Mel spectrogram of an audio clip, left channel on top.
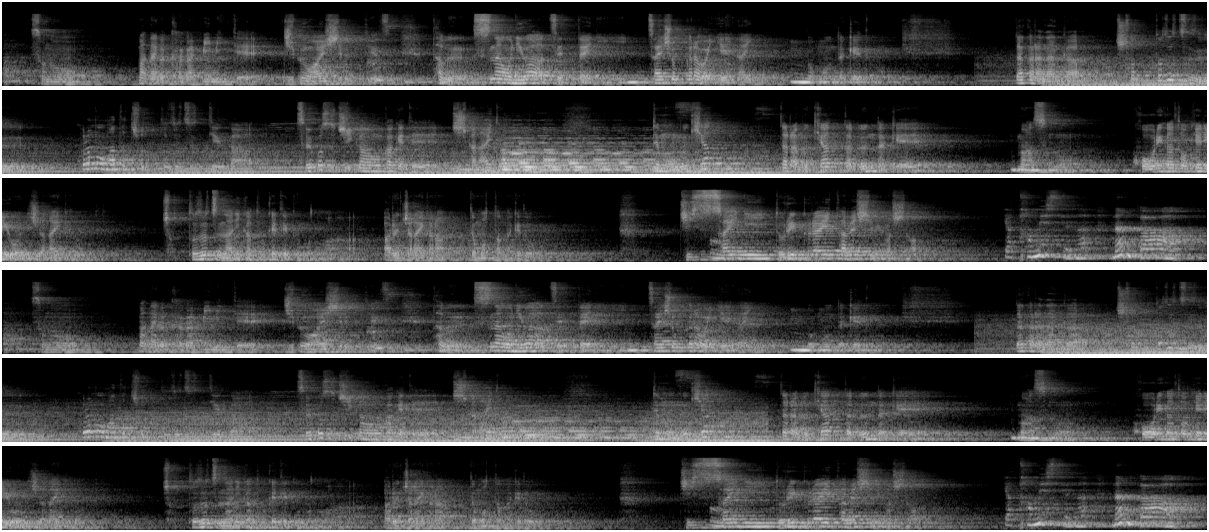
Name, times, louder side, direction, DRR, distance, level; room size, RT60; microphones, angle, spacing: voice 1, 0.3-0.8 1.4-2.5 2.8-7.5 8.1-9.5 10.1-10.8 11.1-12.3 12.8-14.6 15.0-17.9 18.5-19.2 19.8-21.3 22.2-22.8 23.4-24.9 25.7-27.6 27.9-29.5 30.3-30.4 30.9-33.3, left 1 dB, 25° left, 3 dB, 0.7 m, -24 dB
voice 2, 3.6-4.5 6.2-6.4 7.9-8.6 14.6-15.6 16.6-17.0 18.5-18.8 19.8-19.9 22.1-22.6 31.2-31.4 31.9-32.0 34.1-35.9, left 1 dB, 5° left, 0 dB, 0.3 m, -24 dB
sound 1, 9.7-19.7, right 3 dB, 65° right, 0.4 m, -27 dB
sound 2, 17.0-19.8, left 7 dB, 90° left, 0.3 m, -20 dB
12.0 x 6.3 x 3.6 m, 2.5 s
head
